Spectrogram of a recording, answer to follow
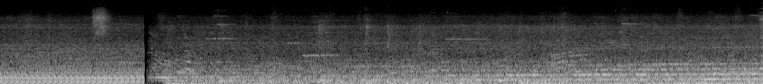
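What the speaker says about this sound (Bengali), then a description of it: "দেখো ওই প্ল্যাটফর্মে ট্রেন ছাড়ছে" A train pulls away from a railway platform with a heavy rolling rumble and faint metallic squeals that build as it moves off, under a busy background with faint voices.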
